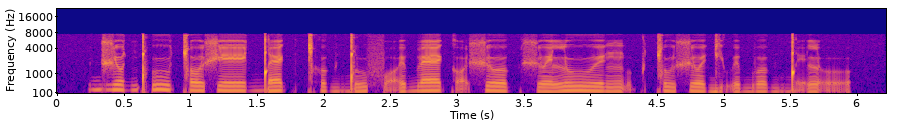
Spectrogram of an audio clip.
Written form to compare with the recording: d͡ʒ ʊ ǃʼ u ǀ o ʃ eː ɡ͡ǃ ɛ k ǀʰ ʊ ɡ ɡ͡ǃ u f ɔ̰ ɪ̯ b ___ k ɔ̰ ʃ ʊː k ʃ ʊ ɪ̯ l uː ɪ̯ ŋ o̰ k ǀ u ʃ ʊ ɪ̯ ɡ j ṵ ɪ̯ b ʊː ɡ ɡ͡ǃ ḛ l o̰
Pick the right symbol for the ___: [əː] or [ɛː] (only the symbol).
ɛː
